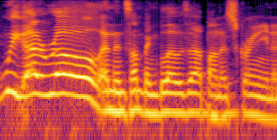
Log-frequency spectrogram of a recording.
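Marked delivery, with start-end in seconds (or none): 0.0-1.0 mock hero line, higher; hammed-up movie tough guy call; pitched-up mock urgent line; action hero urgency. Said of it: "and they're like".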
